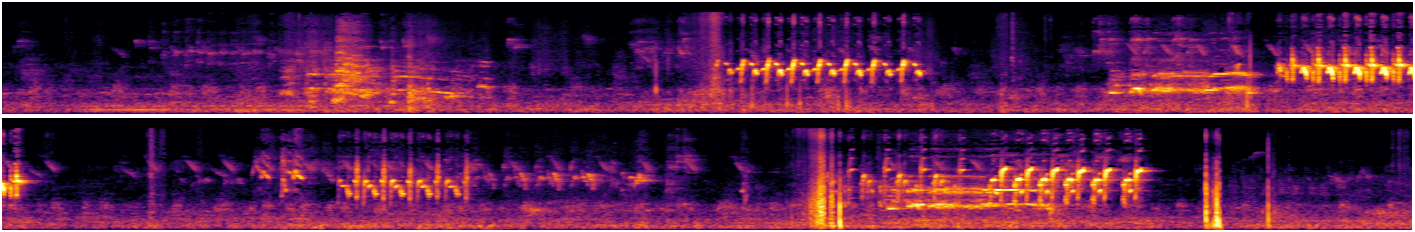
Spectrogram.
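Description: Caged yellow-vented bulbuls (trucukan) singing in four bursts of rapid, bubbly repeated notes, each about two seconds long and about five seconds apart. A lower two-part phrase comes just before two of the bursts. There is a sharp click shortly before the last burst.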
